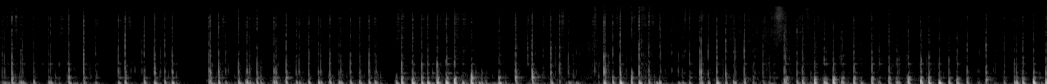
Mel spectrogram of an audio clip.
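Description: A small, hollow, printed metal tin with a pattern is turned in the hands and tapped with fingernails. The result is quick runs of short, dry clicking taps with a low, hollow thump, broken by a few brief pauses.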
